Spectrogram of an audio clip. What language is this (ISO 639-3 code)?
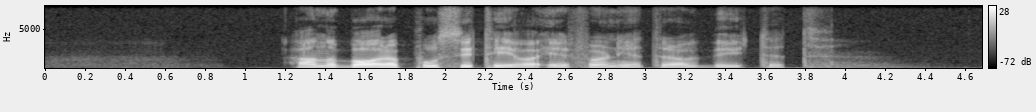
swe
